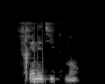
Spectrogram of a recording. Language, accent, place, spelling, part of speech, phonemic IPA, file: French, France, Lyon, frénétiquement, adverb, /fʁe.ne.tik.mɑ̃/, LL-Q150 (fra)-frénétiquement.wav
- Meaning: frantically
